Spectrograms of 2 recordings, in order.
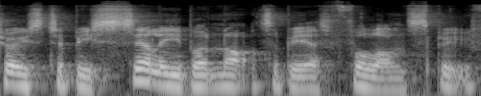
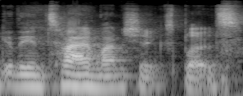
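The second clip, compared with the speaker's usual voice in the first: plain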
